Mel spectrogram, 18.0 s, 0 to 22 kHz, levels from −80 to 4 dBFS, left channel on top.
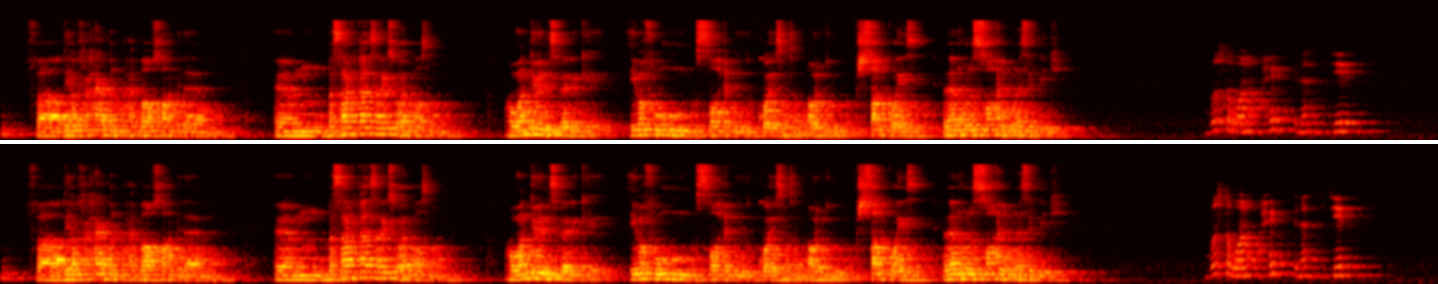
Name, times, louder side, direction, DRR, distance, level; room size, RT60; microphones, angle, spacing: voice 1, 0.4-2.7 3.4-5.6 6.3-7.5 7.9-11.5 11.8-13.2, right 1 dB, 5° left, -2 dB, 0.7 m, -24 dB
voice 2, 15.0-16.4 16.6-16.8, right 3 dB, 60° right, 4 dB, 0.5 m, -38 dB
4.1 x 3.8 x 3.4 m, 1.1 s
head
